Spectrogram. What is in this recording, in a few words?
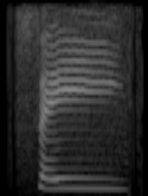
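"sei3", Cantonese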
